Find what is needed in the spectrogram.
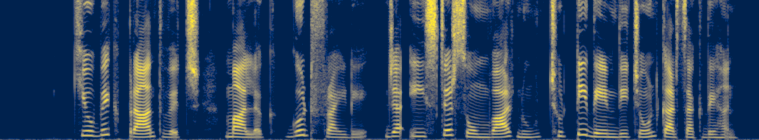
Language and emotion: Punjabi, neutral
